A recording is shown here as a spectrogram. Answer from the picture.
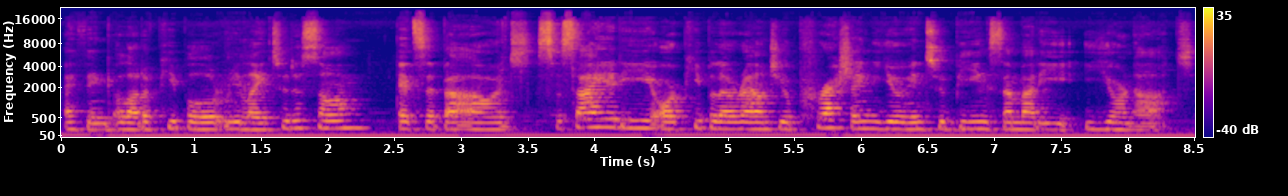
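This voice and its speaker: Woman with a non-native accent, fairly low pitch and monotone, flat intonation at a moderate pace with hardly any pauses, amid noticeable background noise and audible room echo. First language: not English. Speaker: beauty vlogger. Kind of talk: casual vlog monologue while doing makeup. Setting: home kitchen.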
